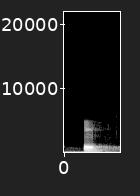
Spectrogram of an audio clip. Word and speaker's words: en: With the city, we use a, and with the country, we use en, which is pronounced as on.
